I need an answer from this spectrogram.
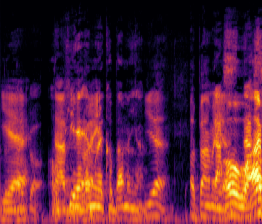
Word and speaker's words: Aubameyang: Yeah, Aubameyang. I pronounced it right.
